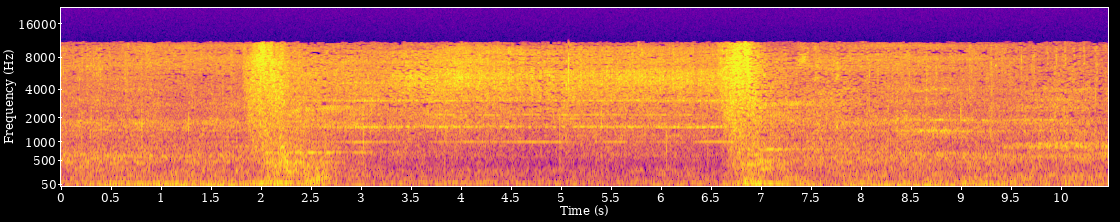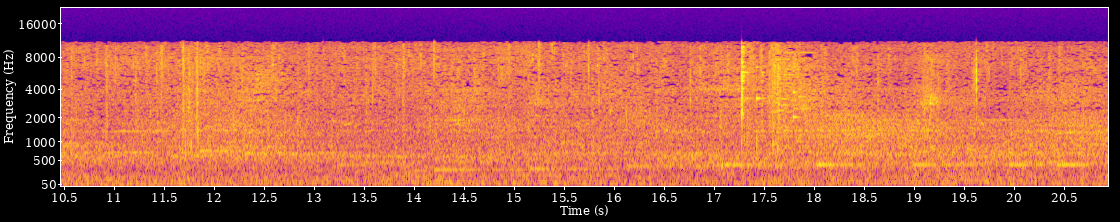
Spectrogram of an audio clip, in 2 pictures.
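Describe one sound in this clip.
Footsteps shuffle over stone in an echoing cave.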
